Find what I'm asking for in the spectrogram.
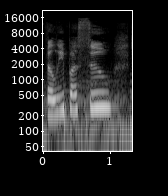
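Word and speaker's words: Phillipa Soo: I know I said it wrong the first time. Philippa Sue, she played Eliza Hamilton, which was Hamilton's wife.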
